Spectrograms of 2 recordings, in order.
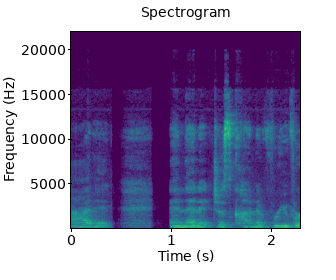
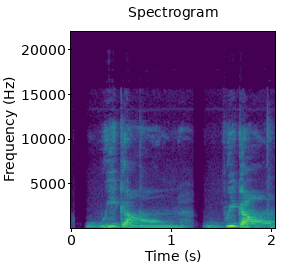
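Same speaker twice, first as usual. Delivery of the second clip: very loud, straining, not-quite American put-on accent; 10 dB louder than usual. Retelling a man with a strong accent trying to sound American: failed American accent attempt. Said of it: "he was trying to speak in an American accent".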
